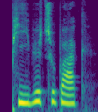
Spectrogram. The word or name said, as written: pibetobak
